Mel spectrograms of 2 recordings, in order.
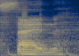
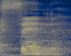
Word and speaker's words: Sen: So it's actually not Sen, although it's written Sen. It It's pronounced more like sin, like s i n.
